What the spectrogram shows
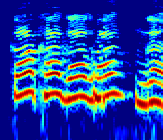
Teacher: ये आप मुख के किसी पार्ट से नहीं बोल रहे हैं, ये आप कंठ से बोल रहे हैं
